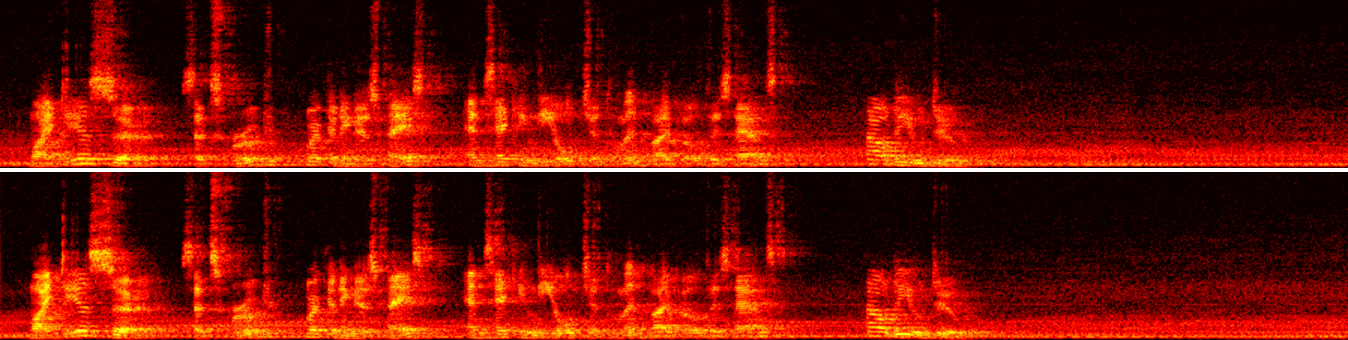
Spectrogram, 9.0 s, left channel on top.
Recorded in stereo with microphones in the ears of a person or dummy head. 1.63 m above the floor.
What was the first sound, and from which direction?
A man speaking, 25° right (ahead or behind).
